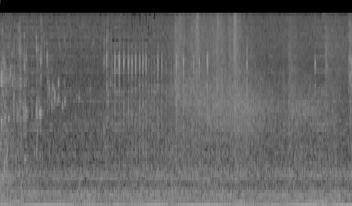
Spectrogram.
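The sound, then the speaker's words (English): Water pours steadily from a pitcher into a glass in a kitchen, a continuous splashing gurgle that lasts several seconds over a low background rumble, with no one speaking. “I grabbed the pitcher of water and poured a glass.”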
